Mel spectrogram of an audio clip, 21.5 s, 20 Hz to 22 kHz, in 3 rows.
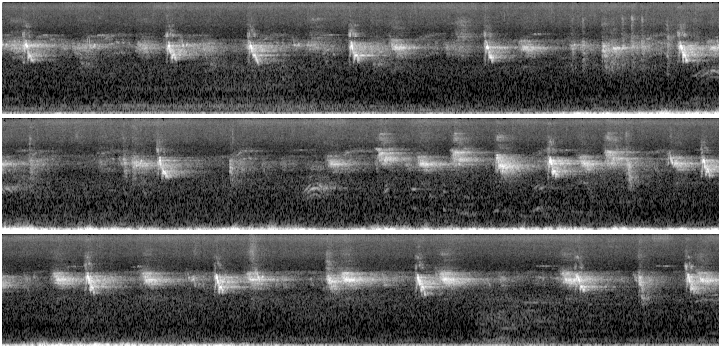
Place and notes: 勝安宮, 五結鄉錦眾村 - In the temple plaza
In the temple plaza, Traffic Sound, Hot weather, Birds
29 July 2014, 11:30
